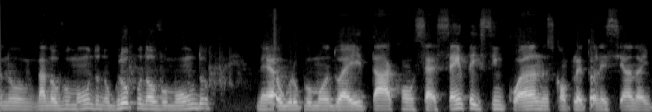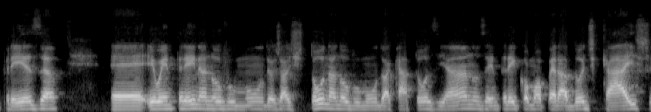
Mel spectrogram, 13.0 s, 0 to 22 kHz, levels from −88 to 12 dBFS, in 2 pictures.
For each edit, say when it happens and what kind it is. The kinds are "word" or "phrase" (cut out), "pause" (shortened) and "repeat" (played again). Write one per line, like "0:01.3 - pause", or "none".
0:03.0 - word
